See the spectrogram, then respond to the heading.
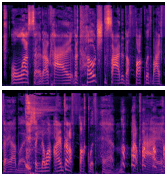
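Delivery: spiteful, passive-aggressive, petty ranting tone. Imagining a character in a reality-show confessional booth: imitating Dan Scott being petty. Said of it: "just being fucking petty".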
